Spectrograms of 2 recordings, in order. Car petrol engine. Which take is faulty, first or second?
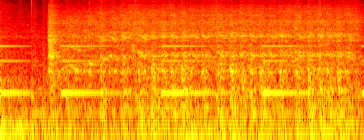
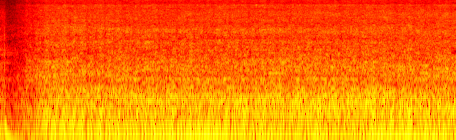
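first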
